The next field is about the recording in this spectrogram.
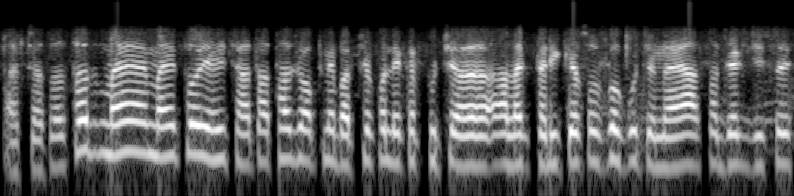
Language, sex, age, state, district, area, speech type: Hindi, male, 18-30, Bihar, Darbhanga, rural, conversation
